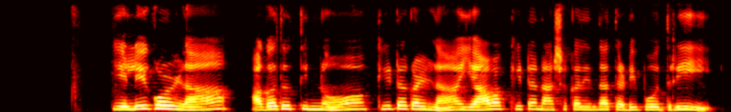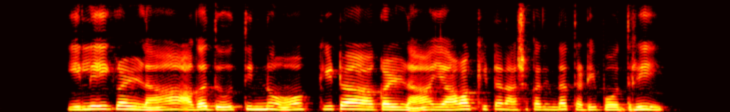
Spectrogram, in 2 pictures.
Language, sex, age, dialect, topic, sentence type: Kannada, female, 31-35, Dharwad Kannada, agriculture, question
